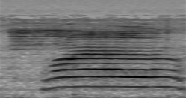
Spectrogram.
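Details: One of two house cats, Nico or Latte, indoors as the newborn baby comes home: a single long, steady meow lasting over a second, smooth and even in pitch, with a soft quiet room behind it.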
